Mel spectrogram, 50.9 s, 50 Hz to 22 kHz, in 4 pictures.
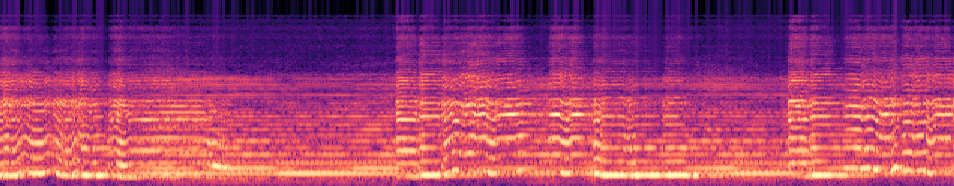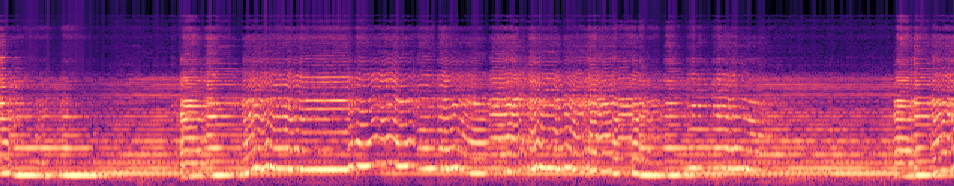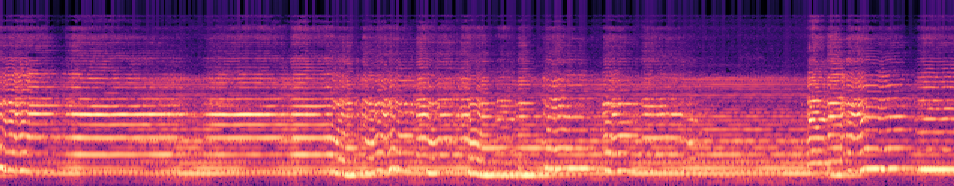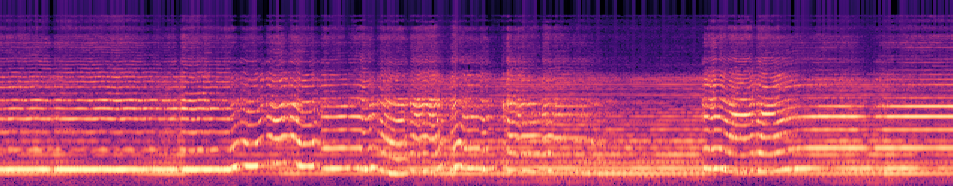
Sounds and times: Violin, fiddle: 0.0s - 50.8s.

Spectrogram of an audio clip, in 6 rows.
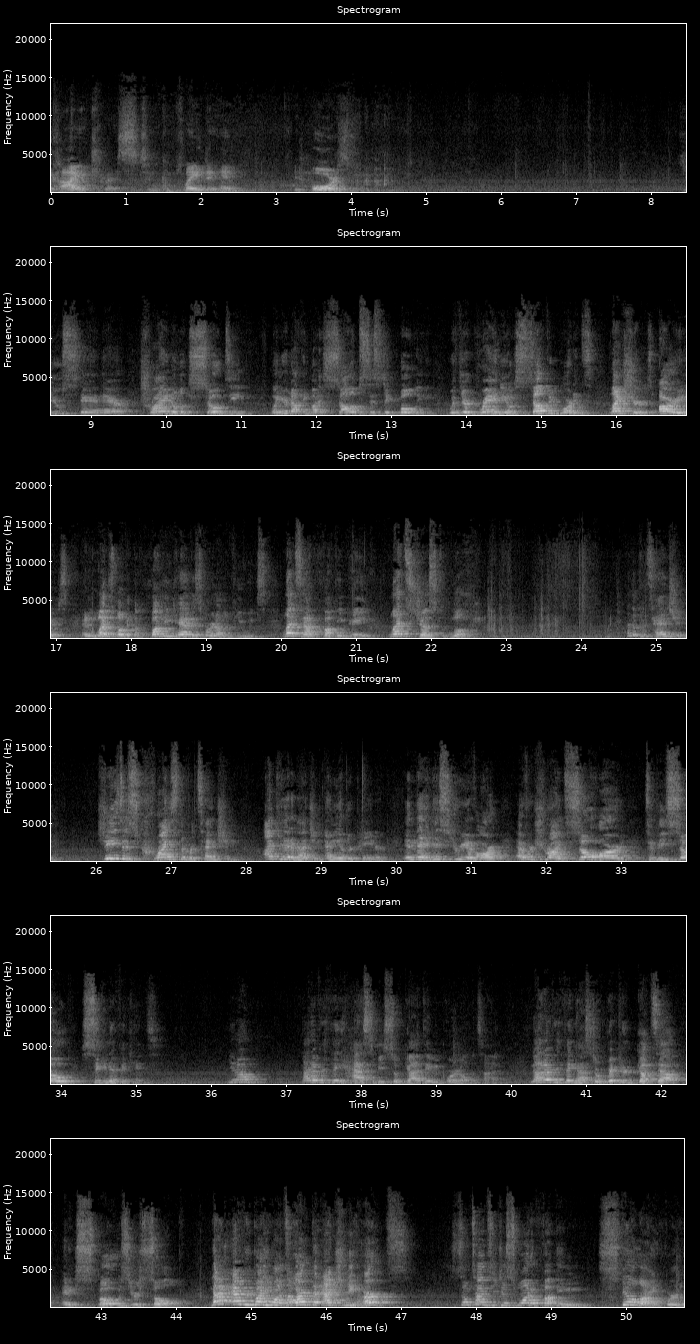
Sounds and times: Narration, monologue: 0.0s - 50.7s.

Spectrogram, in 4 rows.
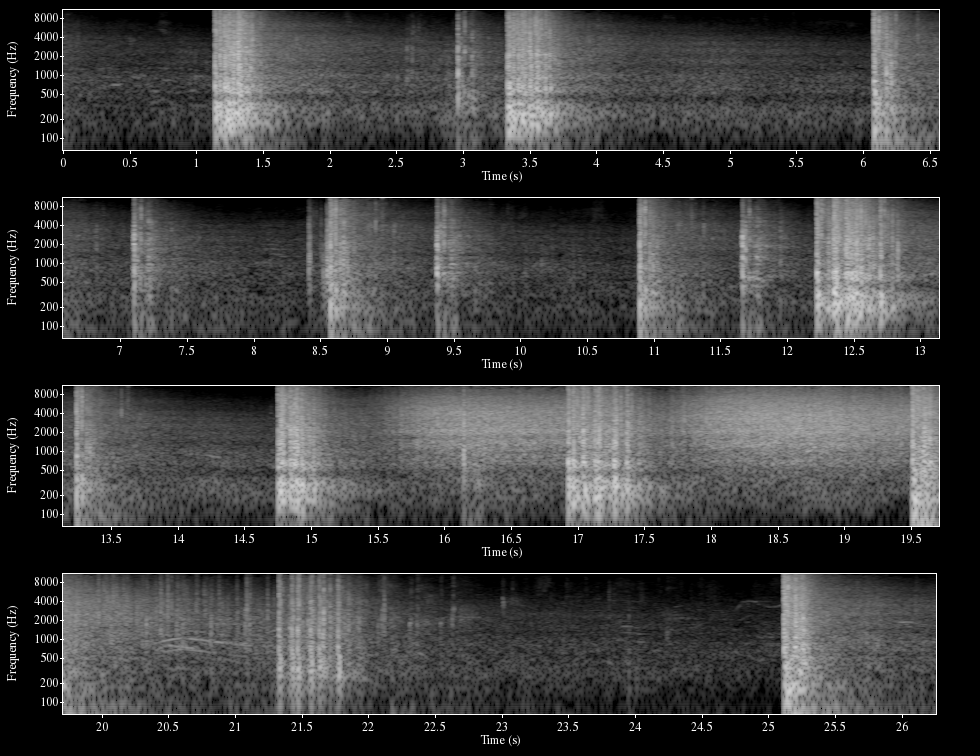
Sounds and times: Firecracker: 0.0s - 24.2s, 24.8s - 26.2s.

